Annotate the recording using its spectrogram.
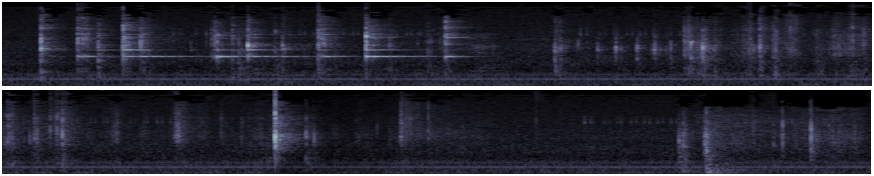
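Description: A plastic measuring spoon clinking against a glass measuring cup: a quick run of taps with a ringing glass tone in the first couple of seconds, then scattered light clicks and knocks.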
